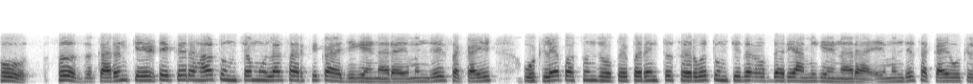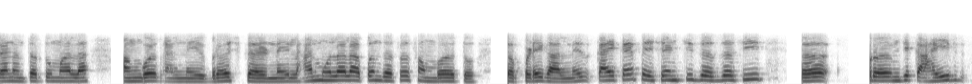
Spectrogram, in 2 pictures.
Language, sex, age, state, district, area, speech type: Marathi, male, 30-45, Maharashtra, Sangli, urban, conversation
